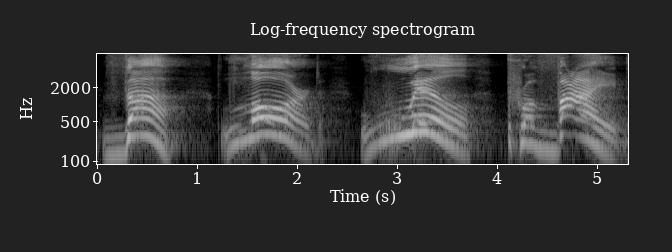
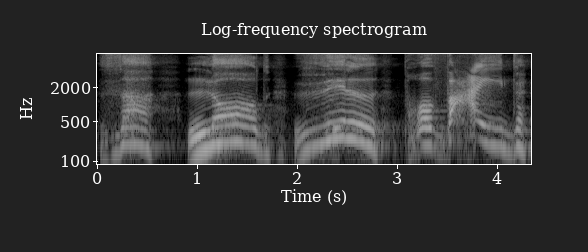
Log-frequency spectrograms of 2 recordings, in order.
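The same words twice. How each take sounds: First: Loud, high, very drawn-out words, imitating mother; imitated emphatic insistence. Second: Put-on slow, high Swiss-accented quote of an elderly mother. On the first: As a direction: hammer out each word slowly and forcefully. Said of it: "stamped her foot and gripped my hands even harder and said it again". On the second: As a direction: imitate mother's Swiss accent, each word drawn out. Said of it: "in her Swiss accent".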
